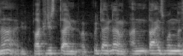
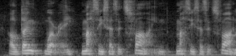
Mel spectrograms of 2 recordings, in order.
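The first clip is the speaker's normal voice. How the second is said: plain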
